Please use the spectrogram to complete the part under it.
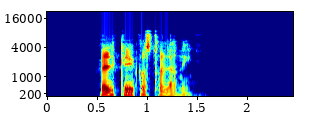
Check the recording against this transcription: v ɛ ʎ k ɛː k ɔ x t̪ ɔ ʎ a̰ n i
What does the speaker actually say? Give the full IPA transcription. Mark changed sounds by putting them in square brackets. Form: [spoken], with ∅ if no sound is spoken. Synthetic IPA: [ʋ] ɛ ʎ k ɛː k ɔ [s] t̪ ɔ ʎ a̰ n i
